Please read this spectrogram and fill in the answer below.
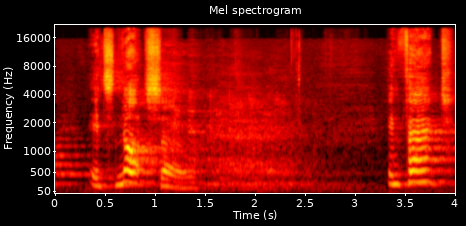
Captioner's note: laughter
